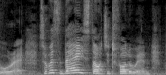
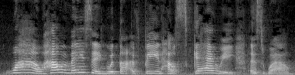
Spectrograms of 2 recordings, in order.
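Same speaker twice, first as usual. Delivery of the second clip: higher, louder wow of wonder; amazed; 4 semitones higher, 4 dB louder than usual. Real, not acted. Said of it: "storyteller's wonder to children".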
